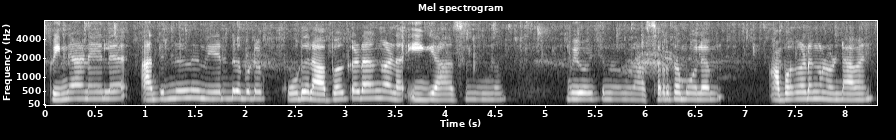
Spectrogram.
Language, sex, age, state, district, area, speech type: Malayalam, female, 18-30, Kerala, Pathanamthitta, rural, spontaneous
